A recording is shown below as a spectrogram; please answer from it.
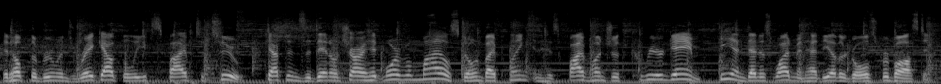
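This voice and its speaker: A man's voice: high-pitched, fairly quick, few pauses, faint music behind. A man presenting radio news, sports updates and sports talk as an anchor and host. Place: radio studio.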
